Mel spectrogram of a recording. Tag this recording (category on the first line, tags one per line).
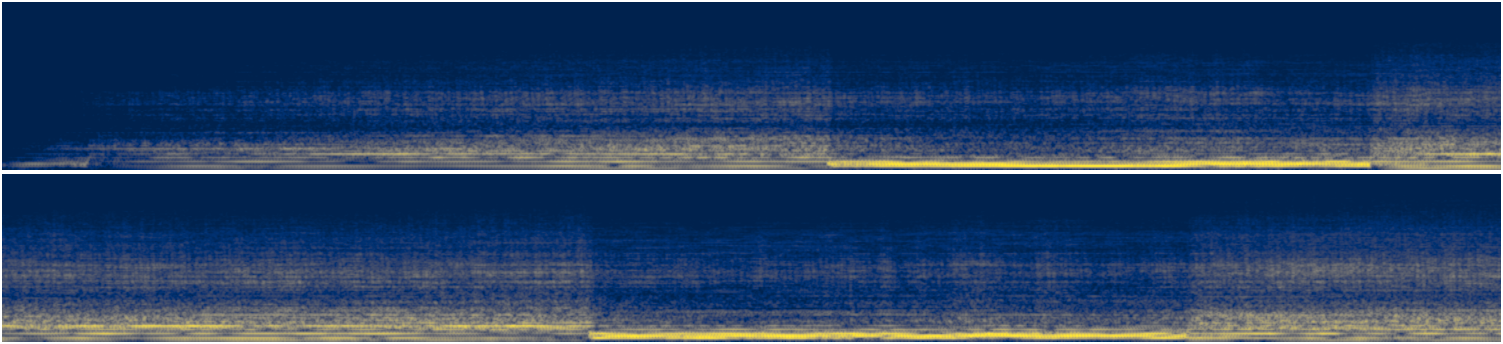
Soundscapes > Synthetic / Artificial
glitch
texture
wind
fx
shimmer
sfx
effect
ambience
evolving
synthetic
ambient
rumble
shifting
alien
bassy
glitchy
howl
roar
low
shimmering
long
experimental
landscape
dark
atmosphere
drone
bass
slow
